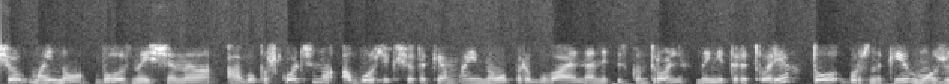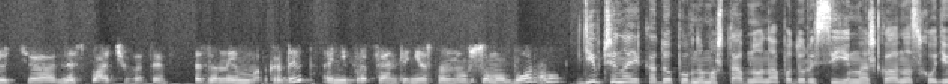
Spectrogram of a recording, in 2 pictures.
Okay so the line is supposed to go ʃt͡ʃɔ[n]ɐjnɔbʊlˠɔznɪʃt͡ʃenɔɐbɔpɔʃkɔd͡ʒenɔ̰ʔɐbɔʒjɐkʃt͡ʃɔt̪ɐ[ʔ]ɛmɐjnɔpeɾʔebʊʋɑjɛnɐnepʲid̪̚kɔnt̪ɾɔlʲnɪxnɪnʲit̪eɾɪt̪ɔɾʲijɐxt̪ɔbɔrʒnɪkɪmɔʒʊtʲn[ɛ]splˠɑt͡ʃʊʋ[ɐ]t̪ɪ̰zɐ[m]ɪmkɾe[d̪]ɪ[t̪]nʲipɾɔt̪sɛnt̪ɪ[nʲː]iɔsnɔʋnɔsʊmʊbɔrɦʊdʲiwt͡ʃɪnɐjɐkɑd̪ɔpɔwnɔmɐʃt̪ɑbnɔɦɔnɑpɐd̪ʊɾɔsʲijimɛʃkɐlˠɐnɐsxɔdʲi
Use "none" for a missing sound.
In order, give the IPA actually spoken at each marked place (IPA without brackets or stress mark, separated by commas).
m, k, ɛ, ɐ, n, d̪, t̪, nʲ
